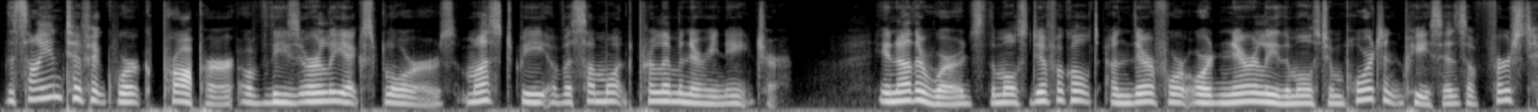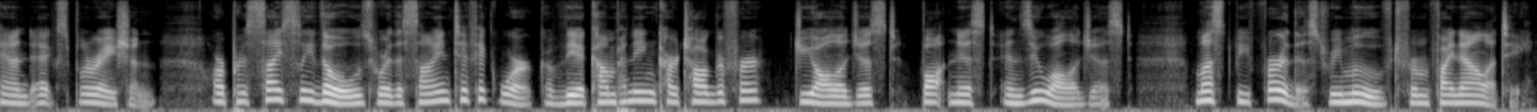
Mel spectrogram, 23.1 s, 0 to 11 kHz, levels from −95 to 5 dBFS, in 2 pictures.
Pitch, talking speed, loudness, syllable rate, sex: 200 Hz, 135 wpm, -19 LUFS, 5.3 syllables/s, female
